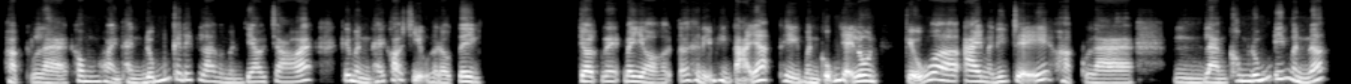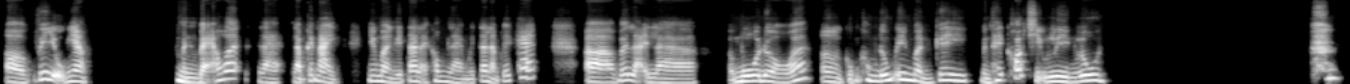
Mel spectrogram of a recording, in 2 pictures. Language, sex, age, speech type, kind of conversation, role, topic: Vietnamese, female, 25-29, conversation, advice, user, Làm sao để giữ bình tĩnh khi nghe tin tức về tình hình thế giới?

